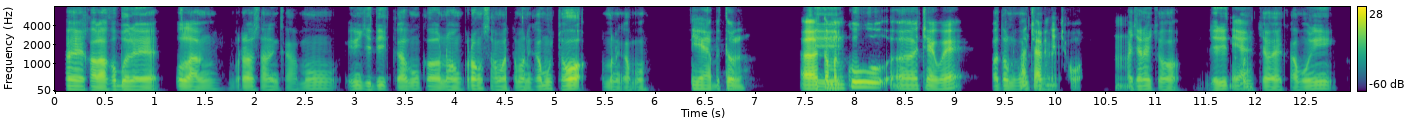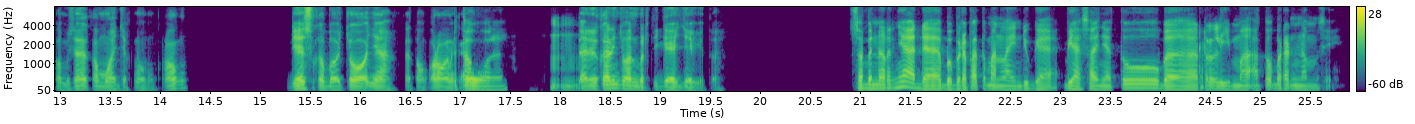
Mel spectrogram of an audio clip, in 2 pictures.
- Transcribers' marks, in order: tapping
- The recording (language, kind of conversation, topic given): Indonesian, advice, Bagaimana cara menghadapi teman yang tidak menghormati batasan tanpa merusak hubungan?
